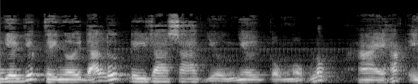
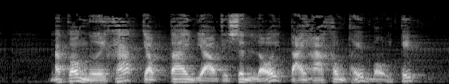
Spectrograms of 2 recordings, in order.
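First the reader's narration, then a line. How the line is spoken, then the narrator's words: Cold voice. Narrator (Vietnamese): một vị cất giọng lạnh lùng nói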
